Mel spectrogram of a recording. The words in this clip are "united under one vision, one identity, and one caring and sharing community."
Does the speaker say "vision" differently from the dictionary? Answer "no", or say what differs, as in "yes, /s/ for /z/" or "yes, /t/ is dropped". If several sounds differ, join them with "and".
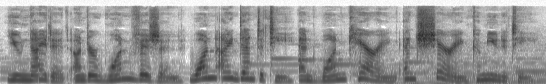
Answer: no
